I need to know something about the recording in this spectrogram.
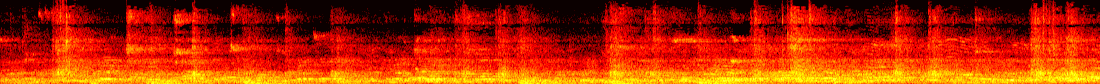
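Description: Basketball bouncing in irregular thuds on a hardwood gym floor, over the steady chatter of spectators in a large, echoing gym.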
